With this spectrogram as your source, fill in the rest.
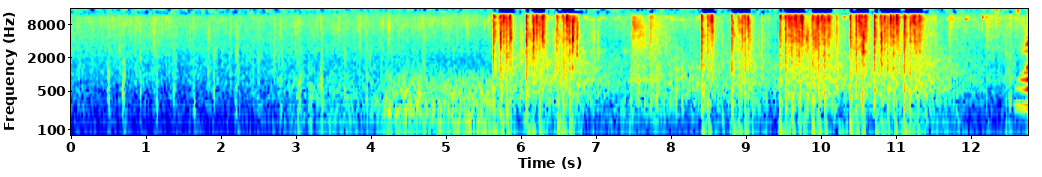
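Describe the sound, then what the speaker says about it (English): Gunfire in Wolfenstein: The New Order: a quiet start of scattered single shots builds into loud, dense bursts of rapid automatic fire with heavy rumbling impacts. "You're shooting at me, man."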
